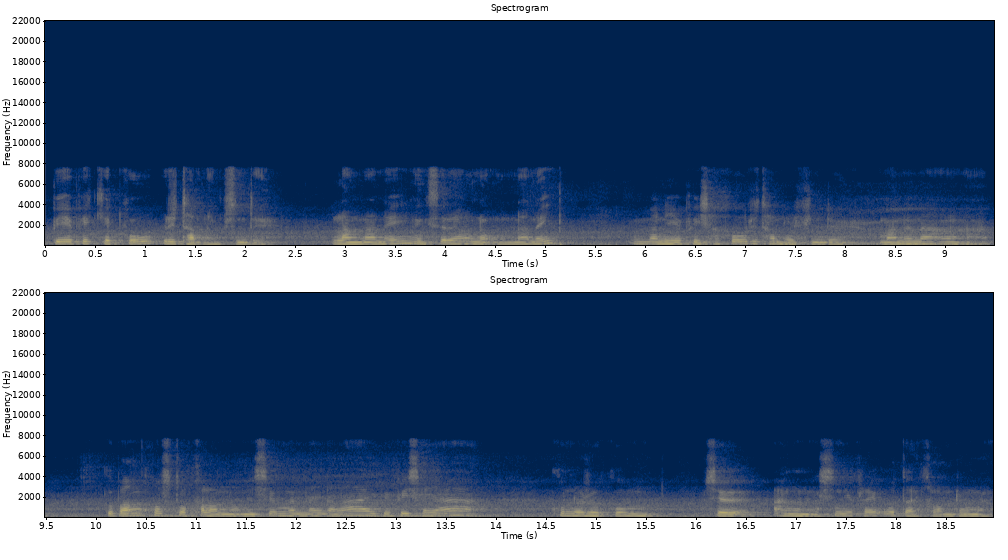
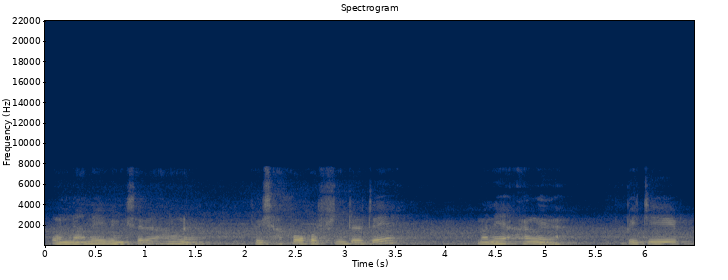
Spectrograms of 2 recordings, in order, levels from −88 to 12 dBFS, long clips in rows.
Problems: none marked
